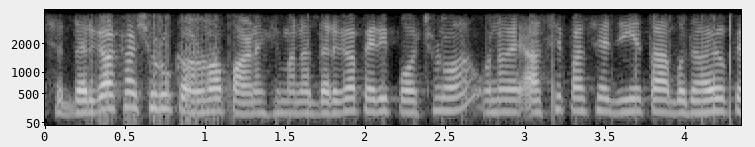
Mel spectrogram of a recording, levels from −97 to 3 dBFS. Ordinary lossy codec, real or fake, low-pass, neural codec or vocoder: none; real; 3.6 kHz; none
